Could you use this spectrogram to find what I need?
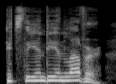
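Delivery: very high-pitched call, volume held back; accusing shout. A narrator's reading. Blacksmith pointing out Cal to the mob, high accusing shout. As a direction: call out an accusation over a crowd. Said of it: "a man in a blacksmith's apron shouted".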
